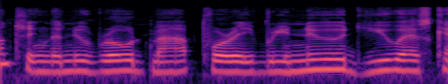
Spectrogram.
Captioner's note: speaking French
